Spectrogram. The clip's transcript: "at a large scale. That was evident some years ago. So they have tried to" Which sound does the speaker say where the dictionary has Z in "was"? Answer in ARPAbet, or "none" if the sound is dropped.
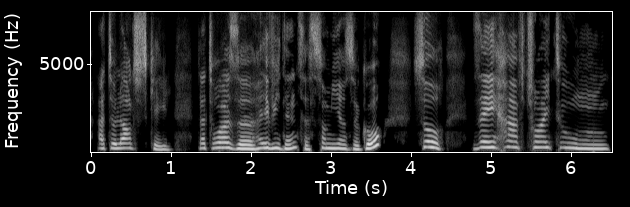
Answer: Z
